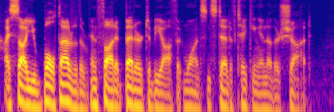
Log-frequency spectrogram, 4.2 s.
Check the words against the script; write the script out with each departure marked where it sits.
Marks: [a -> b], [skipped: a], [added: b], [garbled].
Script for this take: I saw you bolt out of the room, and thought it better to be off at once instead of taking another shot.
I saw you bolt out of the [skipped: room,] and thought it better to be off at once instead of taking another shot.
